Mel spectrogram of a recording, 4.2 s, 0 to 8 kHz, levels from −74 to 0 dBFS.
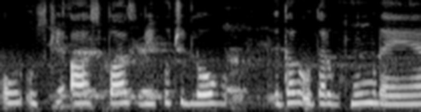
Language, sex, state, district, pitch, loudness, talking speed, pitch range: Hindi, female, Uttar Pradesh, Shamli, 250 Hz, -18 LUFS, 155 wpm, 240-265 Hz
